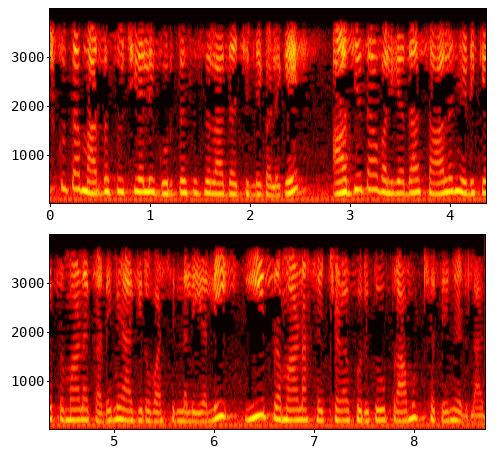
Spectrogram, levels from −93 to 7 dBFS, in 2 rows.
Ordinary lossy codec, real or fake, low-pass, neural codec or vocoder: none; real; 3.6 kHz; none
